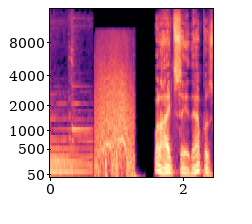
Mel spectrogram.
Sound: record scratch

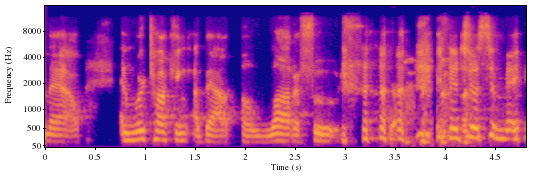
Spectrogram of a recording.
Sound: laughs

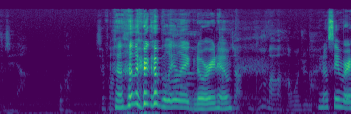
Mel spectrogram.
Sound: laughs

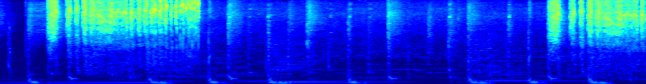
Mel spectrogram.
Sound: pulling tape noise

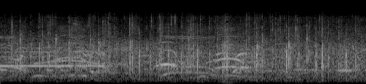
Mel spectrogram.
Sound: applause

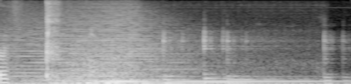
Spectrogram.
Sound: Ray spits

